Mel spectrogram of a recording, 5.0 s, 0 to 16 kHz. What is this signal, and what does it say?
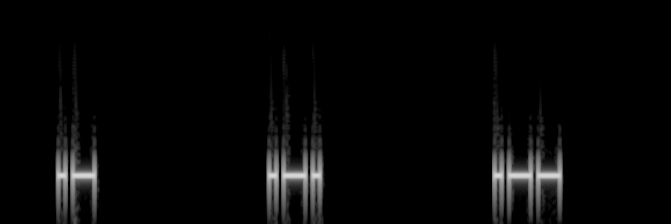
Morse code, heard as a keyed tone, about 21 wpm, spaced as for 6 wpm, 700 Hz. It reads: ARW
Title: USA Call Signs - 8x Character Spacing - 22wpm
